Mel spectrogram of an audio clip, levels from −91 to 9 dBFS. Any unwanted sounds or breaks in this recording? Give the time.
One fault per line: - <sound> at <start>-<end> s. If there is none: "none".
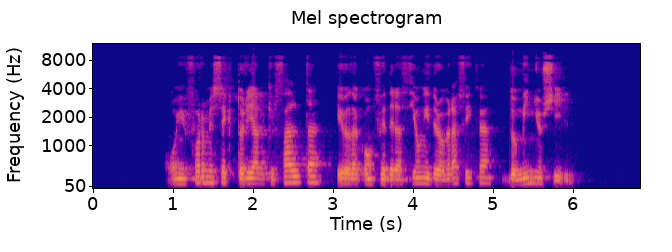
none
